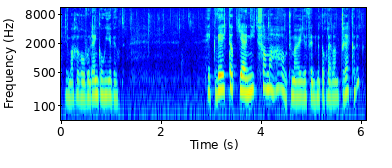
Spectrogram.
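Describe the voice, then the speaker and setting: Een vrouw die in een hoorspel een koele, amorele bendeleidster speelt, verleidelijk en hard. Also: female voice, lowish voice, normal speed, dark tone, lightly acted. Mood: persuasive. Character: cool, amoral woman, secret leader of a drug gang. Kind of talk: radio drama acting.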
